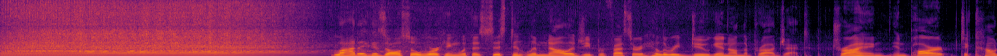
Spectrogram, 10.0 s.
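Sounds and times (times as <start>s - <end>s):
power auger drilling through lake ice: 0.0s - 7.2s
speech: 3.3s - 9.9s.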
